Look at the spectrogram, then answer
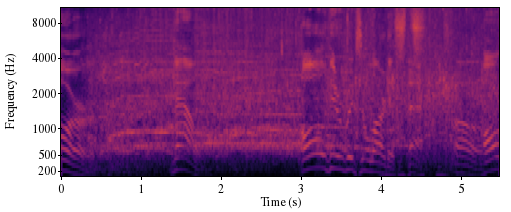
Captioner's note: cheers and applause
